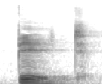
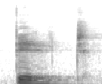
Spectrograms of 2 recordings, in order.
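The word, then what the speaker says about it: Bild: 그래서 이것도 일반적으로 쓰이는 발음과 그다음에 단어의 끝에 왔을 때의 발음이 달라요. 그래서 한번 읽어보면은요. builder, builder, built, built 이렇게 되죠.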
